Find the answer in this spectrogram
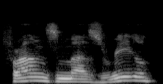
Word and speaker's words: Frans Masereel: pronounce it and uh according to them it's franz mazreel uh was a misreal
